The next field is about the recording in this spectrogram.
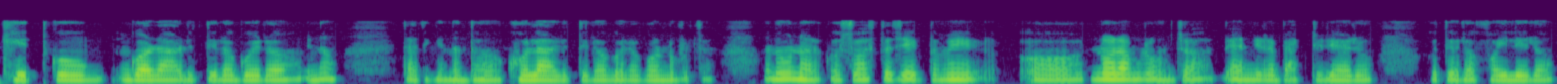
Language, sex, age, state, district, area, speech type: Nepali, female, 18-30, West Bengal, Kalimpong, rural, spontaneous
